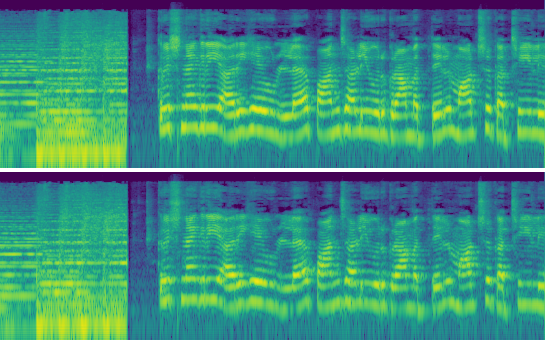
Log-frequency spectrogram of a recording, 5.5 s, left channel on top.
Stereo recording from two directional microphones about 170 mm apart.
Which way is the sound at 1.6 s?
30° left (ahead or behind).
